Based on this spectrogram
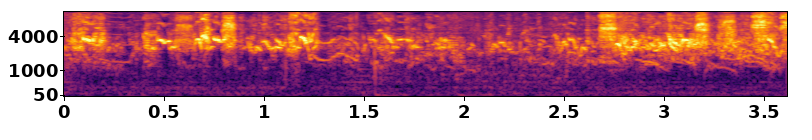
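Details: Budgie colony chatters in uneven bursts of high chirps and squeaky warbles, dipping briefly in the middle before several birds call together again.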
